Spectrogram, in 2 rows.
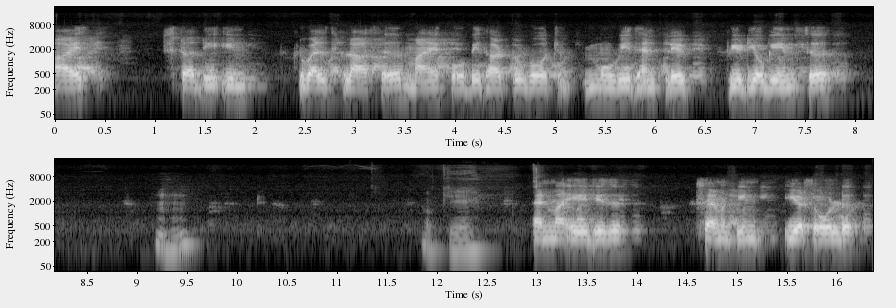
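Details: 17-year-old boy after voice therapy for puberphonia, who also has an untreated stammer; corrected puberphonia (normal male pitch after voice therapy).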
